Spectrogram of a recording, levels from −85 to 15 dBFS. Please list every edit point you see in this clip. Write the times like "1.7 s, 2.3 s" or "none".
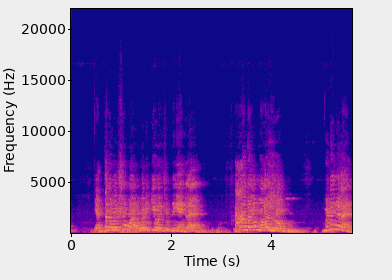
none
